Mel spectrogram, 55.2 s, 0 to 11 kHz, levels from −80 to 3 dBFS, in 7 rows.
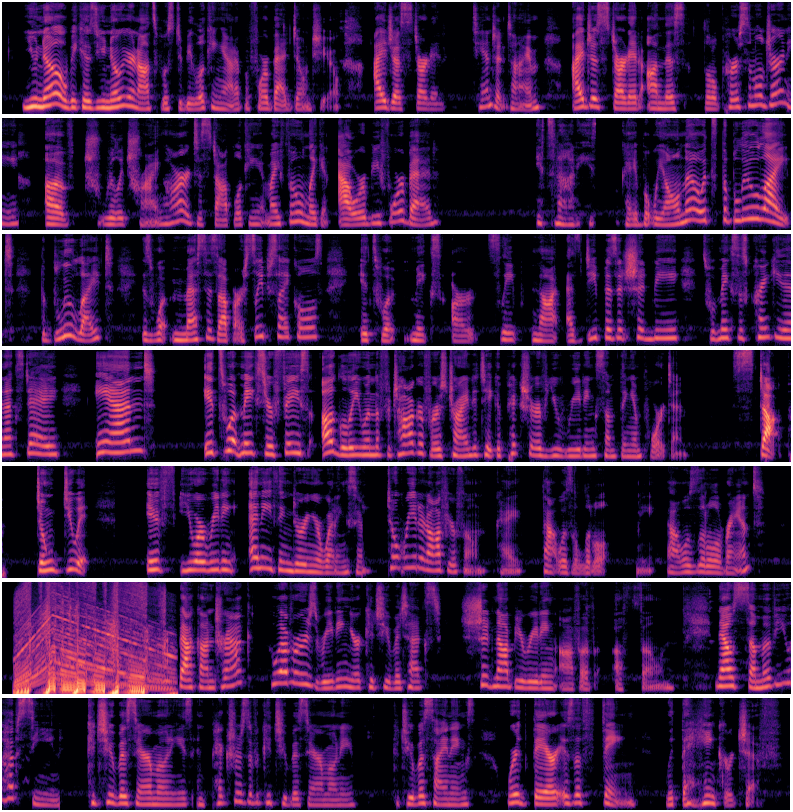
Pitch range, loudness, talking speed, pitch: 185-265 Hz, -24 LUFS, 195 wpm, 220 Hz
